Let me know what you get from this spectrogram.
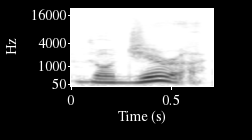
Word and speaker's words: Gojira: Gojira.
